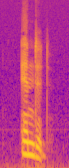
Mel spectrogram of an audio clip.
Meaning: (verb) simple past and past participle of end; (adjective) Having (a specified kind or number of) ends
- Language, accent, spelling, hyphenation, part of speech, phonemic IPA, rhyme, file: English, US, ended, end‧ed, verb / adjective, /ˈɛndɪd/, -ɛndɪd, En-us-ended.ogg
